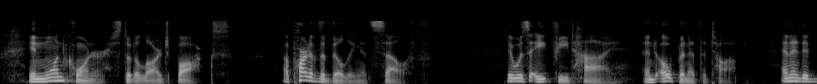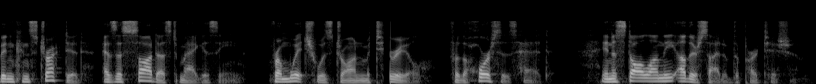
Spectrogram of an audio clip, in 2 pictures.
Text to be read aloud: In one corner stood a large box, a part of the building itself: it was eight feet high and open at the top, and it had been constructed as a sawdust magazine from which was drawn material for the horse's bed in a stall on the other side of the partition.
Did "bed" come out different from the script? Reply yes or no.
yes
